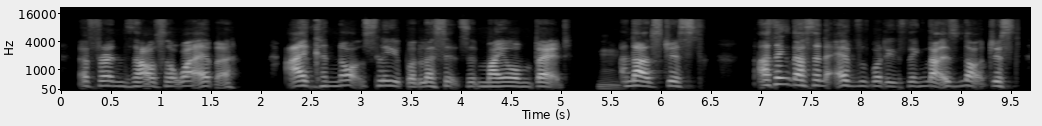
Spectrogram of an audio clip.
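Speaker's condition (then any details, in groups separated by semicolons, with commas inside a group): Cerebral palsy; all four limbs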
